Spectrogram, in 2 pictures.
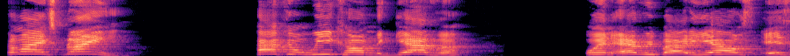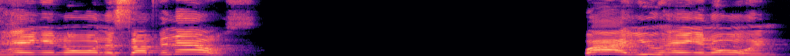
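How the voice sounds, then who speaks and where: A man vlogging a heated rant in casual colloquial speech, firing off rhetorical questions and at times shouting. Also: extremely high pitch, gravelly. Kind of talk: ranting social commentary.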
